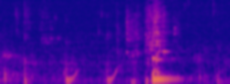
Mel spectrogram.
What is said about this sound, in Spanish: Y para los ciudadanos de Apia, pues voy a echar un trago dramático de Vichy. Desde que viví en Estonia, me aficioné al agua así como burbujas.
